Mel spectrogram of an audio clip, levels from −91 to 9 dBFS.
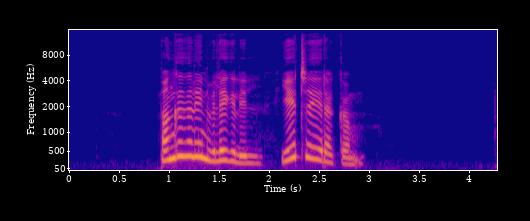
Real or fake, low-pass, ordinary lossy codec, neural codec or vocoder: real; 14.4 kHz; none; none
